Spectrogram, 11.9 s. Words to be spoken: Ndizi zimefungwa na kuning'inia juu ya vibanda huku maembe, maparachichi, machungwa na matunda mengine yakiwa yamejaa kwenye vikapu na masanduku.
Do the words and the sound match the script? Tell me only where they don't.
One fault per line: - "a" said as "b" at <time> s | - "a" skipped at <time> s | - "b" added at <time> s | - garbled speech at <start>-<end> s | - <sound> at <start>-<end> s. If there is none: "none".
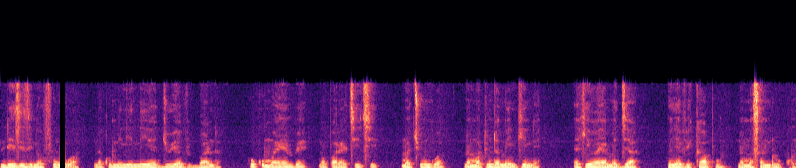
- dropout at 0.9-1.0 s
